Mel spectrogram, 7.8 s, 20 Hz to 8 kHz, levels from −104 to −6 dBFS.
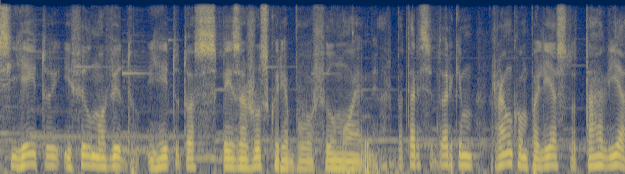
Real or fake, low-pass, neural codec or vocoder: real; 7.2 kHz; none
